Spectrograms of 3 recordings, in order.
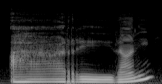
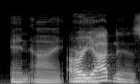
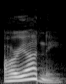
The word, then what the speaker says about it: Ariadne: They aren't big characters at all, but Aridani? It's Ariadni. Ariadnes or something like that, right? It's right here. I butchered that.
